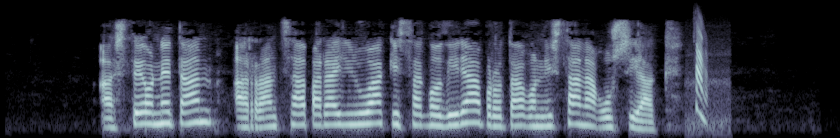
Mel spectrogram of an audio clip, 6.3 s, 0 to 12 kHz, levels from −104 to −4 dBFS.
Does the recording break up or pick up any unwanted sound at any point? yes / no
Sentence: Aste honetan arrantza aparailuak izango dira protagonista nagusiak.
yes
